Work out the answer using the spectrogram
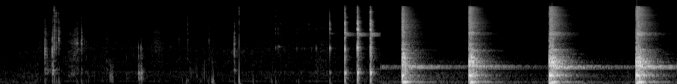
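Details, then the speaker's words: BMW R90/6 front wheel outer bearing race driven in with a bearing driver set: soft light taps, then four solid ringing hammer blows under a second apart; the solid sound shows the race is fully seated. "And we're just gonna tap this bearing into place. That's the sound we're looking for."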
